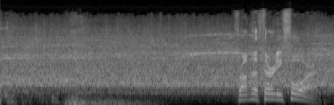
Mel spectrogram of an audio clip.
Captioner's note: swoosh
